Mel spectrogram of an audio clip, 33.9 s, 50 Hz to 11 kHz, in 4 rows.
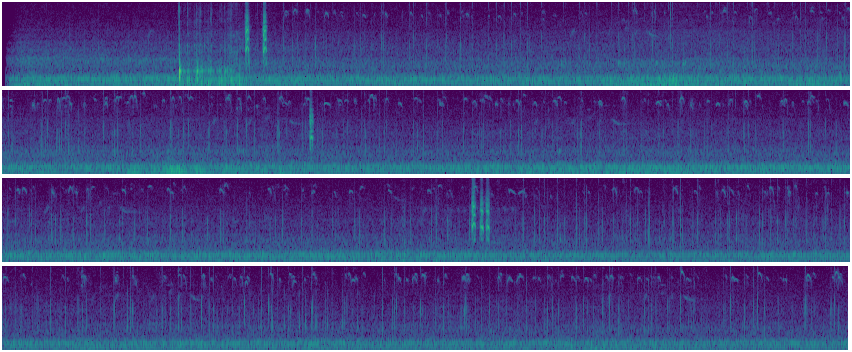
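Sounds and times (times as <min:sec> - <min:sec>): electrical hum: 0:00.1 - 0:33.9
nestlings cheeping: 0:01.4 - 0:33.9
sharp knocks: 0:01.8 - 0:02.5.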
